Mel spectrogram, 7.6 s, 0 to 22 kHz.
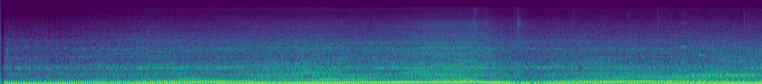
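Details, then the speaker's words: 1974 VW Super Beetle with 2054cc stroker air-cooled engine, first drive: deep throaty note climbs smoothly through revs, drops at gear change, pulls again cleanly; healthy, strong running under acceleration. "yeah i like it sounds good too yeah it doesn't sound stock it's real grody"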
